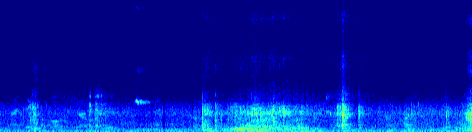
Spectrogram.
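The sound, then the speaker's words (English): The big drawer on the left of a desk slides open, then papers and objects rustle and clatter as someone rummages through it looking for multiple listing files, with one sharp knock midway and faint murmuring voices in the background. “Try the big drawer on the left.”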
